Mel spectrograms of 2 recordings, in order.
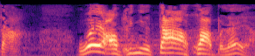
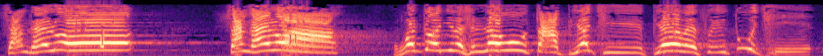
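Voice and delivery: high mocking yell; 9 semitones higher, 10 dB louder than usual. Boy mocking general holding breath.

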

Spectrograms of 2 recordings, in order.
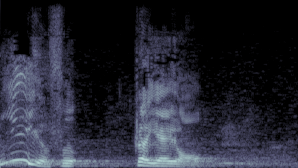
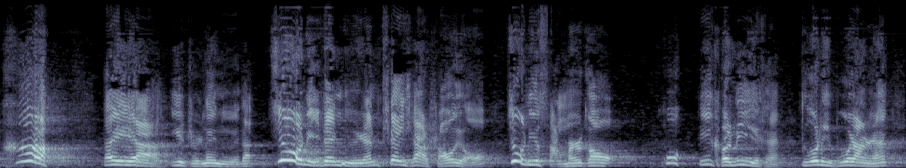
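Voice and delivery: wrong peacemaker scolding. Acted. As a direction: blame the woman, voice rising. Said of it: "哪有这样说的".

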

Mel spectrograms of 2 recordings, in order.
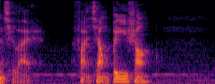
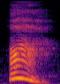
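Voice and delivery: sharp high excited cry; high joyful exclamation; excited gasp; 12 semitones higher, 5 dB louder than usual. A narrator's reading. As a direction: gasp with sudden joy. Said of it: "因兴奋而涨得通红".

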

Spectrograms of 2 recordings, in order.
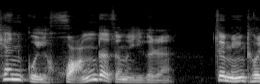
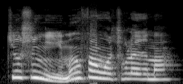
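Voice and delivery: contemptuous; 9 semitones higher, 7 dB louder, faster than usual. Acted. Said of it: "就是很看不起的样子".

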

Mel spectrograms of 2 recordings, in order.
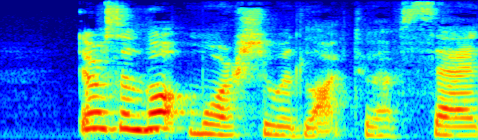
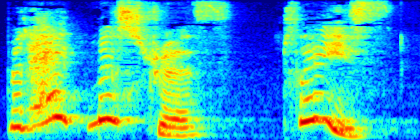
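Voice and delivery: put-on higher, earnest young teacher voice; Miss Honey; 13 semitones higher, 5 dB louder, slower than usual. Young teacher protests to her headmistress, earnest and higher. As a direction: politely protest to a bully.

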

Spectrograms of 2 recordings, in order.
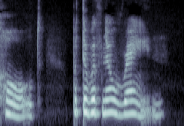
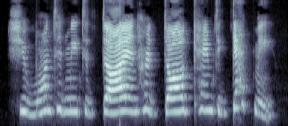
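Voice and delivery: rising accusation; 5 semitones higher, 8 dB louder than usual. A narrator's reading. Stricken peddler accuses girl before villagers.

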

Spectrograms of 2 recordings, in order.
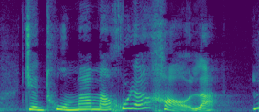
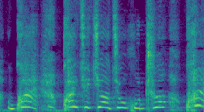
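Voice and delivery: much higher, fast panicked shout; urgent yell; faster than usual. A narrator's reading. True rabbit shouting for an ambulance, high and fast. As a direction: scream for help, racing. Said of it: "一边大叫".

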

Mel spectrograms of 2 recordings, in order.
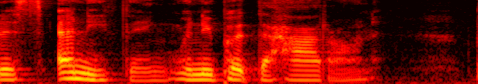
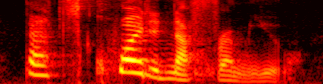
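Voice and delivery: scolding; 3 semitones higher, 8 dB louder than usual. A narrator's reading. Mother scolding daughter.

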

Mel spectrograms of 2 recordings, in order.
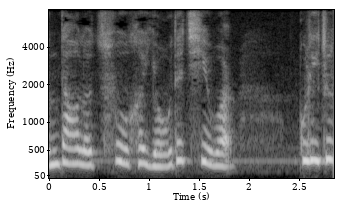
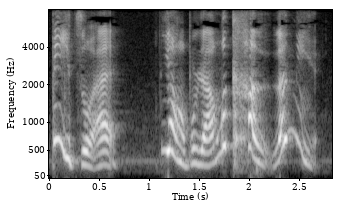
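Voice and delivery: fast, harsh threat; sharp shout; 2 semitones higher, 9 dB louder than usual. A narrator's reading. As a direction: snap at the bone. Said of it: "狐狸厉声叫道". (狐狸厉声威胁骨头)

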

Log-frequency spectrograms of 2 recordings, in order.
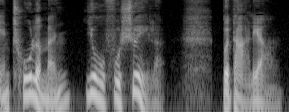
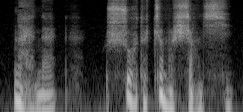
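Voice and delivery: softer, hurt little voice; holding back tears; 6 dB quieter than usual. Acted. Maid to her sick mistress after weeping, subdued and sad. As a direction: plead softly after crying. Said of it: "连忙止住哭".

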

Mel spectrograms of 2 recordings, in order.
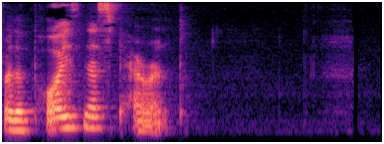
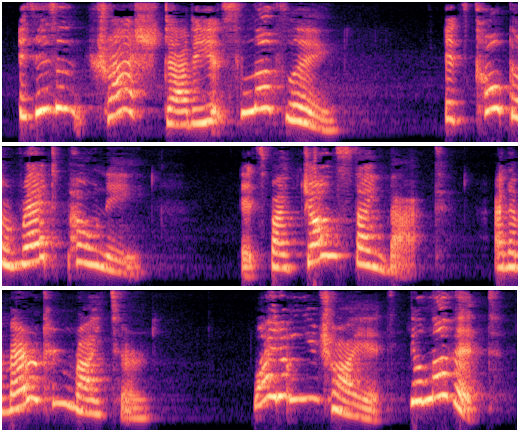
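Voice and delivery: put-on much higher, louder girl's voice pleading; earnest little girl; 10 semitones higher, 4 dB louder than usual. Young girl defending her book to her father, earnest. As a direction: try to win him over, eager.

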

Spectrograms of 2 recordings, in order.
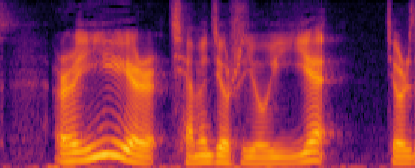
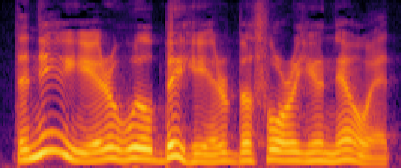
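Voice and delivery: clearly projected English model reading; model sentence; 3 semitones higher, 4 dB louder than usual. Shown as a demonstration. Teacher models a dialogue line for learners, model sentence.

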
